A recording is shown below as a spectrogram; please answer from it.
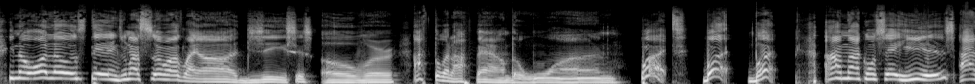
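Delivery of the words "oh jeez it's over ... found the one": low, slow, crestfallen drawl; mock-mournful sigh of defeat; acted disappointment. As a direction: play up the heartbreak, dragging it out low. Acts out his disappointed first reaction.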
